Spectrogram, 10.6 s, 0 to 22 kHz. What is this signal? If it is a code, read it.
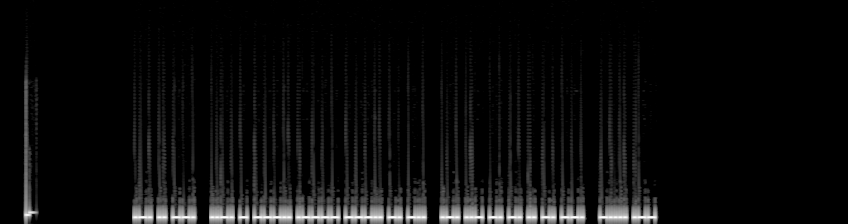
Morse code, heard as a keyed tone, about 40 wpm, 700 Hz. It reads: RIG FT818ND RUNNING 6W
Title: Common QSO Phrases Encore 40wpm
